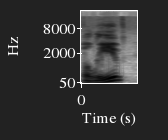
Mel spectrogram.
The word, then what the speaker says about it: BLEAV: And make sure to use the promo code BELIEVE, and that's spelled BLEAV, to receive your rewards.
